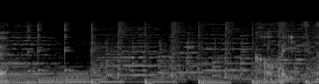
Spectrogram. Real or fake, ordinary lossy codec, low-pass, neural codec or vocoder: real; none; none; none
